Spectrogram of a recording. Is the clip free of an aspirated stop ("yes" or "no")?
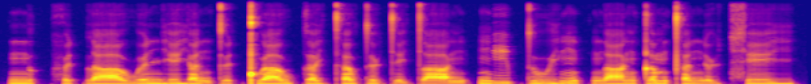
no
